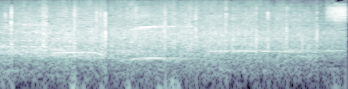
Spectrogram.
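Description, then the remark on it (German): Steady audience applause fills the whole stretch, a dense patter of many hands clapping at an even, moderate level, with a few faint tonal whistles drifting through. “Auch dafür gab es dann nochmal Applaus.”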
